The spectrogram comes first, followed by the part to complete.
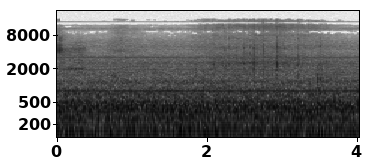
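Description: Faint steady running of a Kato-built Atlas N scale EMD SD7 model locomotive: its small electric motor and wheels on the track, with a thin steady whine, running smoothly.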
